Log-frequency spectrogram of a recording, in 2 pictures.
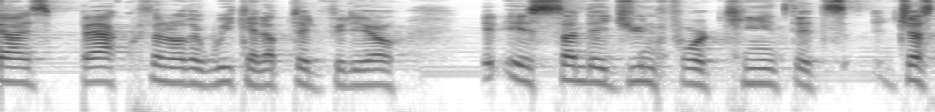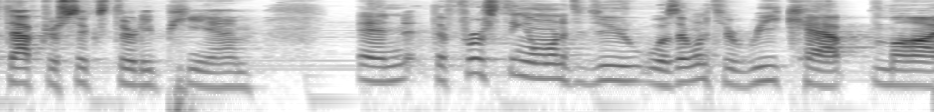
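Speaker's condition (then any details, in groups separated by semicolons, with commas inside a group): No condition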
